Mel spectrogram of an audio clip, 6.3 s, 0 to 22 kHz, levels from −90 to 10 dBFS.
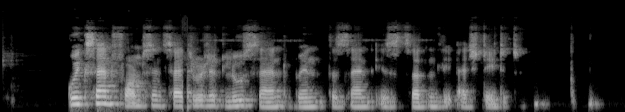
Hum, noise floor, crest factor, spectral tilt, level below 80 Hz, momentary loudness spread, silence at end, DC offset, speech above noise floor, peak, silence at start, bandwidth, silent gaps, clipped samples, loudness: none; -80 dBFS; 22 dB; -4 dB/octave; -64 dBFS; 16 LU; 0.3 s; under 0.1%; 58 dB; -2 dBFS; 0.7 s; 10 kHz; none; under 0.1%; -22 LUFS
